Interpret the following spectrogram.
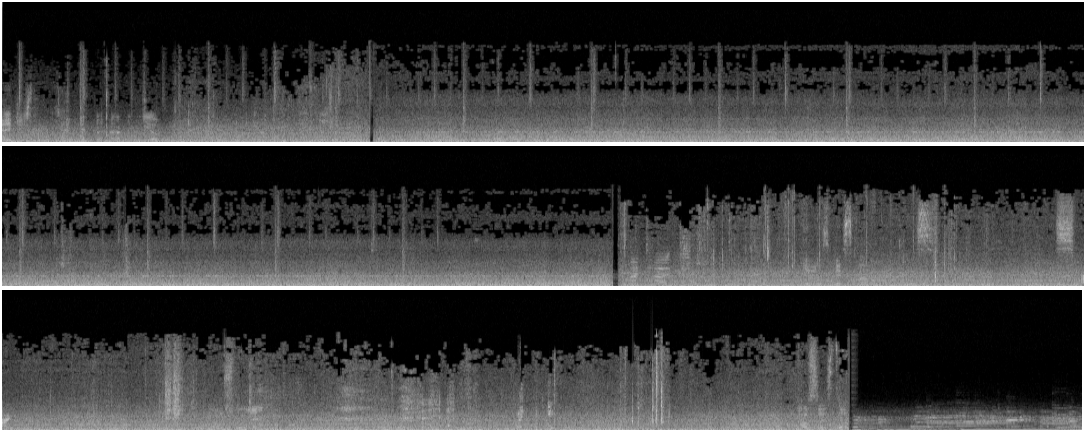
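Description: Steady airliner cabin noise in flight: the low rush of the engines and airflow, with a brief dip about seventeen seconds in and scattered light clicks and knocks after it.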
